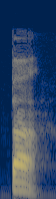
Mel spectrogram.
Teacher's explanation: ujung lidah bertemu dengan pangkal gigi seri bagian atas atau gusi gigi seri bagian atas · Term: makhroj huruf tah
